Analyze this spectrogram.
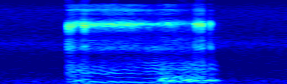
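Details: Snoring from a male cat that sometimes snores loudly when asleep: one low, rattling snore from the sleeping cat.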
